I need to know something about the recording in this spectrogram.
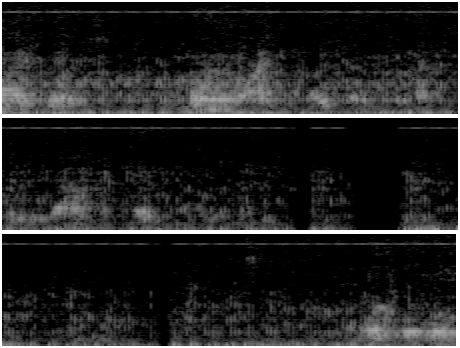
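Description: A man's low voice praying very softly, too faint to make out words, cut by a few brief dropouts to dead silence.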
